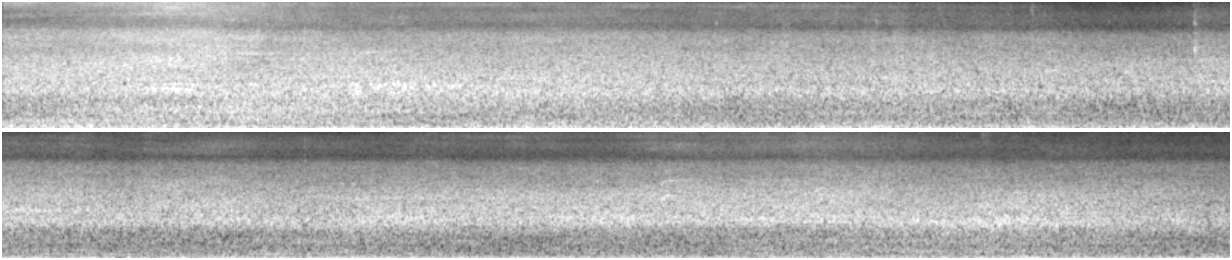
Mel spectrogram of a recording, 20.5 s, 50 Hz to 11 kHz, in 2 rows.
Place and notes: essen, berne street, traffic
At the Berne street on a small green island - Traffic passing by from both directions.
Projekt - Klangpromenade Essen - topographic field recordings and social ambiences
8 June 2011, ~22:00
